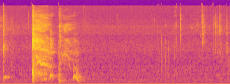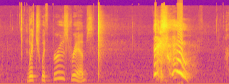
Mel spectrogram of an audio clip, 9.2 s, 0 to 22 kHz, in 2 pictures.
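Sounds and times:
person coughing: 0.6s - 1.8s
speech: 5.2s - 6.6s
person sneezing: 7.7s - 8.5s.

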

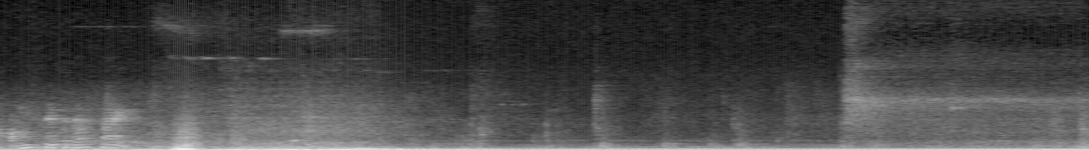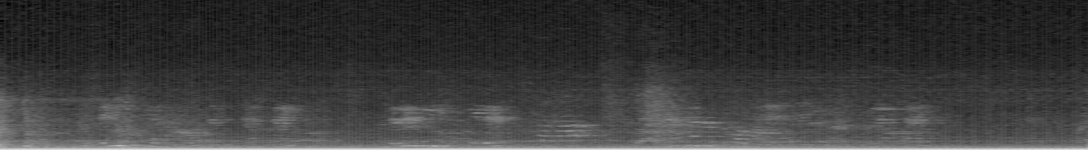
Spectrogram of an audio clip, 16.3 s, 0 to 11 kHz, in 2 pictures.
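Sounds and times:
voices of passengers: 0.0s - 2.6s, 7.4s - 16.3s
deep steady rumble inside a local train: 0.0s - 16.3s
faint chatter: 7.3s - 16.3s.

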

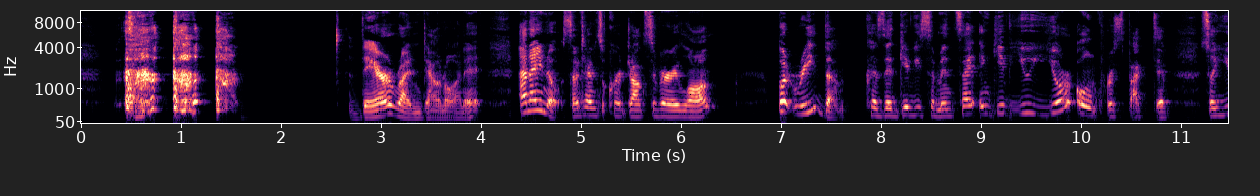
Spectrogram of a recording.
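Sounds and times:
forceful coughs: 0.4s - 1.6s
speech: 2.8s - 6.4s, 7.0s - 11.4s.

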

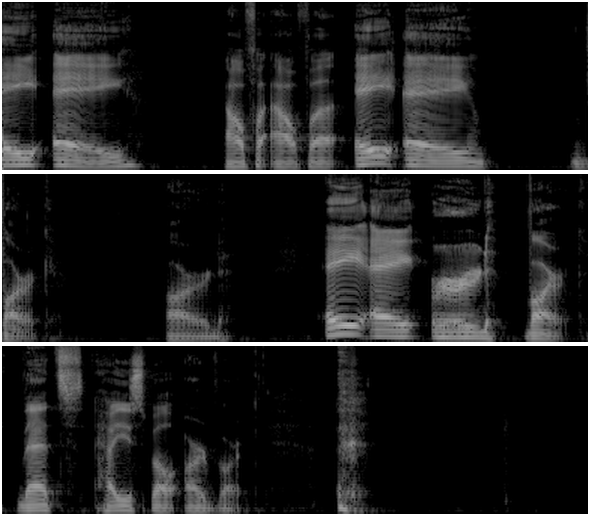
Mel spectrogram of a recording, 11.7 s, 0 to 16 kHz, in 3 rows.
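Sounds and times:
speech: 0.0s - 4.3s, 5.0s - 10.3s
person coughing: 10.0s - 10.4s.

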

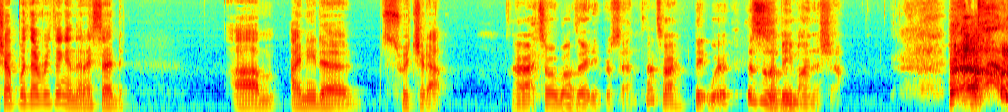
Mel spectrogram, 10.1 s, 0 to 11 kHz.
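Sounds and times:
speech: 0.0s - 1.4s, 2.3s - 4.5s, 5.1s - 10.0s
person coughing: 9.4s - 10.0s.

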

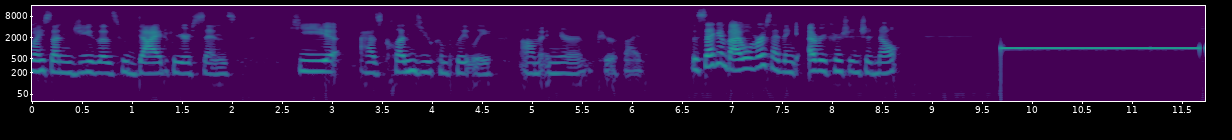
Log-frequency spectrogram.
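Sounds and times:
speech: 0.0s - 8.8s
kitchen timer electronic beep: 9.3s - 11.7s.

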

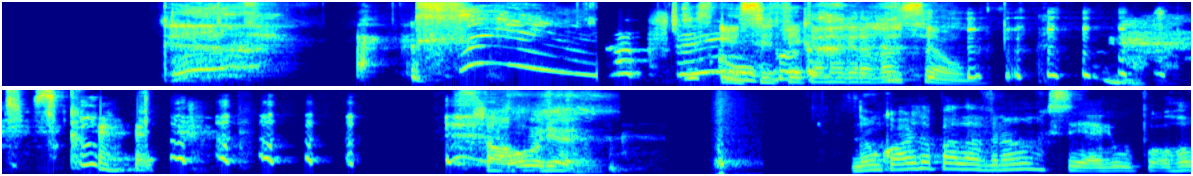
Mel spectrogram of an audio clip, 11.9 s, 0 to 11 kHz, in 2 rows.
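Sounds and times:
speech: 0.8s - 1.4s, 3.4s - 7.1s, 8.4s - 9.1s, 10.2s - 11.8s
person sneezing loudly: 0.8s - 2.6s
laughter: 1.9s - 9.0s.

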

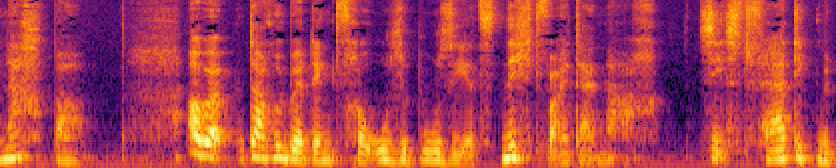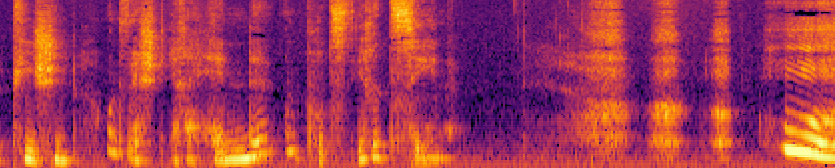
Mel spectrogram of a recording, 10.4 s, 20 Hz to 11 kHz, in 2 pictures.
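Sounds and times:
speech: 0.0s - 8.2s, 8.9s - 9.5s, 10.2s - 10.4s
tired woman yawning at bedtime: 9.3s - 10.4s.

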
